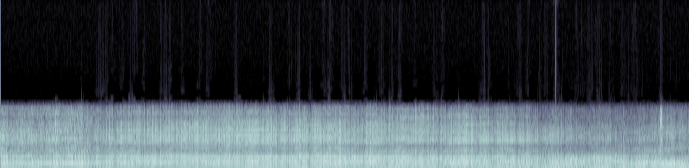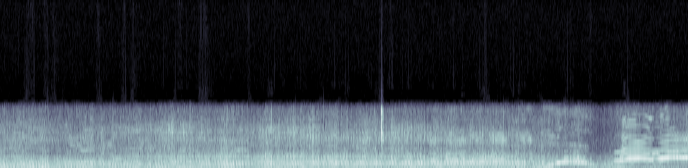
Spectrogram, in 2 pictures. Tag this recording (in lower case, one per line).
speech
speedboat
vehicle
